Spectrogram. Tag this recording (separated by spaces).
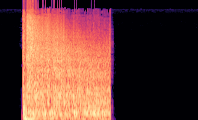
campo-de-grabacion celular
